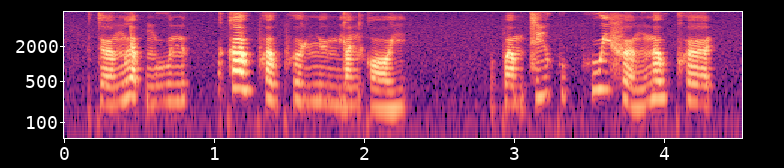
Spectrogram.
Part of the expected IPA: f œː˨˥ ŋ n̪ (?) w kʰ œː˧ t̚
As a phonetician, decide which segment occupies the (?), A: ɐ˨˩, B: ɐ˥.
B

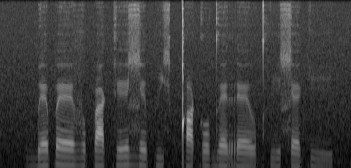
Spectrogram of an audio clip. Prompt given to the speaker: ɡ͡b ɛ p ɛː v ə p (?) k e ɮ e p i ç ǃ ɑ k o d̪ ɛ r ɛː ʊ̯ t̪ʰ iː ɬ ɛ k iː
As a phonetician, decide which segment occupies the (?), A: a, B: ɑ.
A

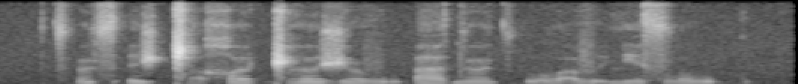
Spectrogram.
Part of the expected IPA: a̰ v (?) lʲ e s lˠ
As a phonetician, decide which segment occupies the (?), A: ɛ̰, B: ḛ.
B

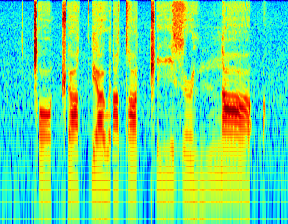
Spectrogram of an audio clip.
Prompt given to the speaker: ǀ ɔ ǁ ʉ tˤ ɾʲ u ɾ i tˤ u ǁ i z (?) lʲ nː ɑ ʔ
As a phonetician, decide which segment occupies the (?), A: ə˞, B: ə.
A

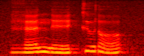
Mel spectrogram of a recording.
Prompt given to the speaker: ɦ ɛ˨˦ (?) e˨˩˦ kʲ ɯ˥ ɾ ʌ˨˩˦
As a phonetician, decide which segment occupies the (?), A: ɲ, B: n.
B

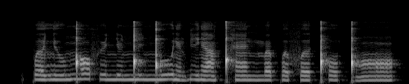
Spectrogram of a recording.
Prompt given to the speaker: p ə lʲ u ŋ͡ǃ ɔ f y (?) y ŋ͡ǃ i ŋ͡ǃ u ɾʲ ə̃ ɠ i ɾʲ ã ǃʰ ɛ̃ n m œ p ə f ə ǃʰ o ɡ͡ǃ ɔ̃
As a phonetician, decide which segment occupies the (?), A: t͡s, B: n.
B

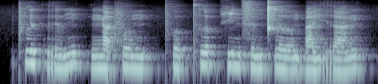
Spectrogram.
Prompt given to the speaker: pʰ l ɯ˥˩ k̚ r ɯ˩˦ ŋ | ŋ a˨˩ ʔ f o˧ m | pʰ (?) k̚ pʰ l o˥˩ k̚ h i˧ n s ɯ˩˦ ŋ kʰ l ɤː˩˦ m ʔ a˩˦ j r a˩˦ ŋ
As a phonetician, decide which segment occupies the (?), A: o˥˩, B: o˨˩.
B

